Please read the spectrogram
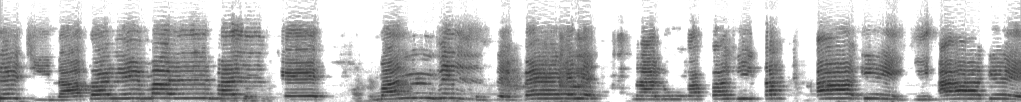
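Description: A boy singing a Hindi patriotic song solo and unaccompanied, heard over a video call: held notes with short breaks for breath between phrases.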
